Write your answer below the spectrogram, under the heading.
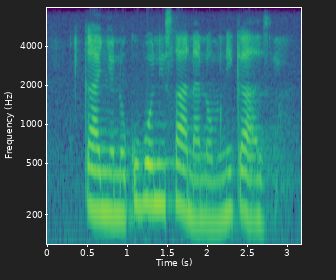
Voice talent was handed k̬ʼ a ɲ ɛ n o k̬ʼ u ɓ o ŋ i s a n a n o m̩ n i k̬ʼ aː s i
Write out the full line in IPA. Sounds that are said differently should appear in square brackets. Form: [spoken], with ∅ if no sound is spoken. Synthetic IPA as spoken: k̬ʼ a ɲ ɛ n o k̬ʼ u ɓ o [n] i s a n a n o m̩ n i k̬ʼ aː [z] i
